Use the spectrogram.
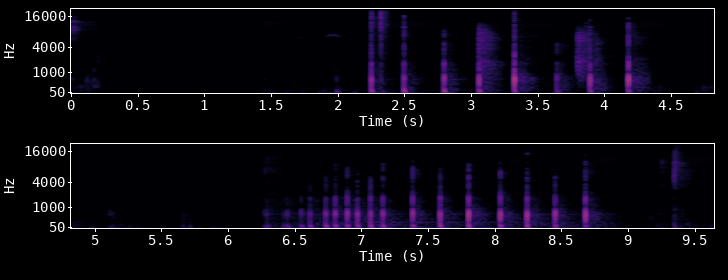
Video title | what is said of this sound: ASMR Tapping : Que Ressens-Tu ? | le carnet qui a un doux son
